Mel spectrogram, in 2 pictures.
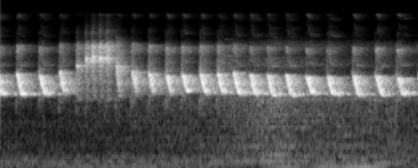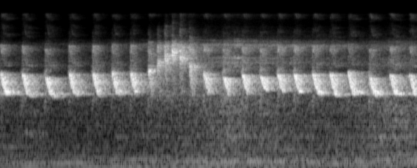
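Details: Male common iora singing, kept as a cage bird for tutoring other songbirds: rapid runs of bright chirping notes repeated in long trains, with two sharp rising buzzy bursts breaking the flow.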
